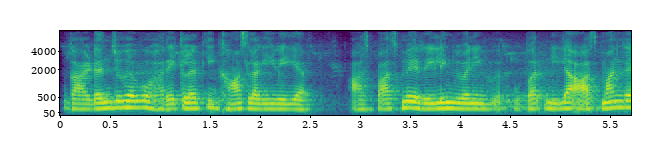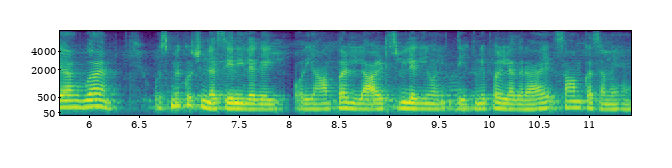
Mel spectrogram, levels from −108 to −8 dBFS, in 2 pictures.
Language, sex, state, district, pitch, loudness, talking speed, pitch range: Hindi, male, Bihar, Kishanganj, 155 Hz, -19 LUFS, 225 wpm, 145-175 Hz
